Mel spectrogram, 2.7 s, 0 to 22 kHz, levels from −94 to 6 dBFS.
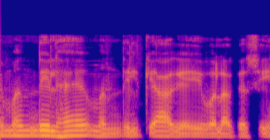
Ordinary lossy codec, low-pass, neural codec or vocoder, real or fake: none; none; none; real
